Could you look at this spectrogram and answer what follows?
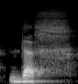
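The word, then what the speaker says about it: दस: நவ் என்று சொல்லணும் ஒன்பதுக்கு அடுத்து 10-க்கு 10 என்கிறதுக்கு தஸ் தஸ் தஸ் என்று சொல்லணும் இந்த உச்சரிப்புகள் எல்லாம் கச்சிதமா கிடைக்கணும் தோ என்கிறதுக்கும் தஸ் என்கிறதுக்கும்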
